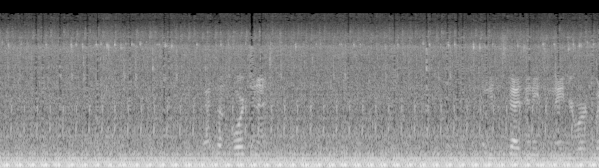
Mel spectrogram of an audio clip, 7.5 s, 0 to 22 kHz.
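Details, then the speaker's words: 2005 C6 Corvette LS2 V8, 108,000 hard miles, after fixing a loose rocker: steady tick keeping time with engine speed over idle rumble; noise persists, suspected bottom end unless another rocker loose, needing rebuild. "Still got the noise. probably end up checking the other side, just in case there's one more rocker loose. But aside from that, if I don't see anything, I'm going to have to say it's in the bottom"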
